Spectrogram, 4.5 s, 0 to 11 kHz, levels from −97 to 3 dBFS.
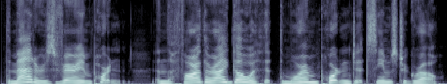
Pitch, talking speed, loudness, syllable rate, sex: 240 Hz, 255 wpm, -18 LUFS, 6.5 syllables/s, female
